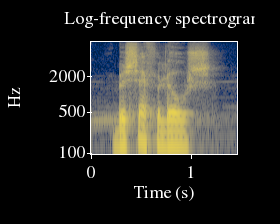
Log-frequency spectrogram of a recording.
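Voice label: "beseffeloos", Dutch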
